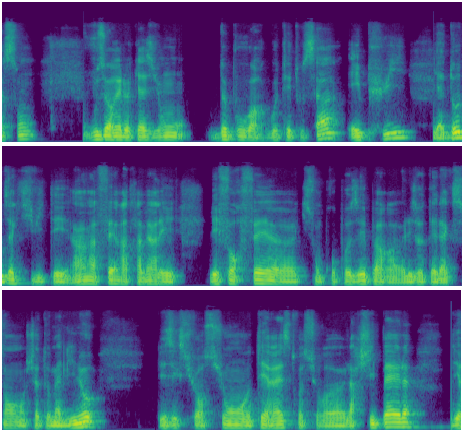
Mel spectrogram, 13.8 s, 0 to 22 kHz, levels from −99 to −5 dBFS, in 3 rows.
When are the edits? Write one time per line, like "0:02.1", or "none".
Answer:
none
